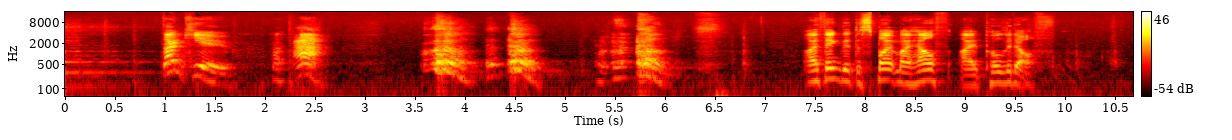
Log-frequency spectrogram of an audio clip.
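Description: A young man speaks close by, with animation.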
